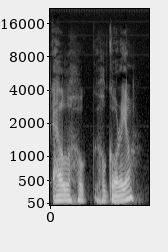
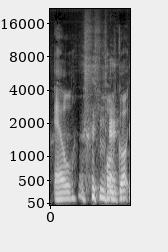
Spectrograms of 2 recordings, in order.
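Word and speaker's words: El Jolgorio: But it's an El Junglorio. – That's not how you pronounce the name, but we'll leave that in there. – How would you pronounce it? – I think it's El Holgorio.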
